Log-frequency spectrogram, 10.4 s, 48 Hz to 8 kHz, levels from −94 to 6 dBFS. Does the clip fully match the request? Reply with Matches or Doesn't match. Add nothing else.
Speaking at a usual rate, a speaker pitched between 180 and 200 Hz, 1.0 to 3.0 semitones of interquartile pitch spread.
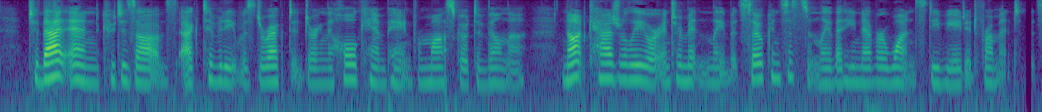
Matches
